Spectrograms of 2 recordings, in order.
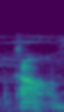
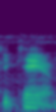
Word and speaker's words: pecan: Pecan. That's how we pronounce it in Texas, pecan. Some people call it pecan, but I call it pecan.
